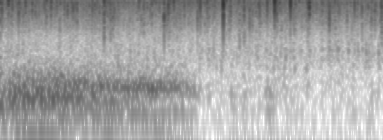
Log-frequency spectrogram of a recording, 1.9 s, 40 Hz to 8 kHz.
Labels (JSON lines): {"label": "biophony, growl", "recorder": "SoundTrap 500"}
